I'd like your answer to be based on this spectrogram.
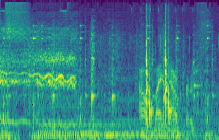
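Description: Horses in the video game Turmoil give a brief whinny over soft clip-clopping hooves, close and clear, with another sound layered in partway through.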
